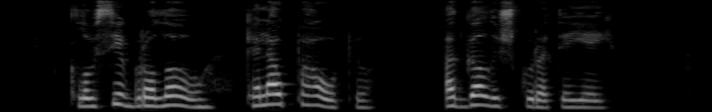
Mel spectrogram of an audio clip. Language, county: Lithuanian, Vilnius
